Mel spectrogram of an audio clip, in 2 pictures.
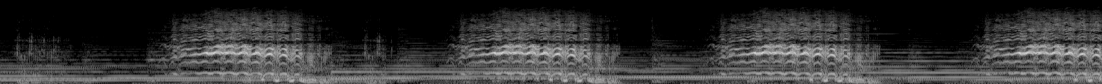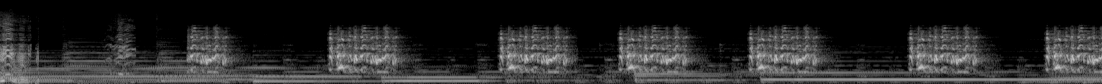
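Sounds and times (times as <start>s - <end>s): horse whinnying: 0.0s - 0.8s, 1.6s - 6.3s, 7.1s - 8.9s, 9.7s - 11.4s, 12.1s - 13.4s, 16.0s - 19.3s
background music: 0.0s - 22.0s.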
